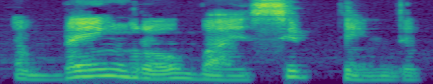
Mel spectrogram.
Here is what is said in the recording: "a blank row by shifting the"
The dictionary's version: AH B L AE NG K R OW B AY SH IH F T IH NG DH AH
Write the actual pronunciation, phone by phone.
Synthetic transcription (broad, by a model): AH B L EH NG R OW B AY S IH T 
